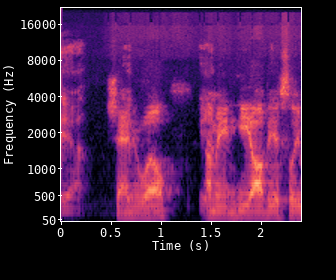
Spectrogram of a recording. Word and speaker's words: Schanuel: I love Mickey Moniak, and tell me if I'm pronouncing this wrong. Nolan Schanuel. Shanwell, yeah. Schanuel.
